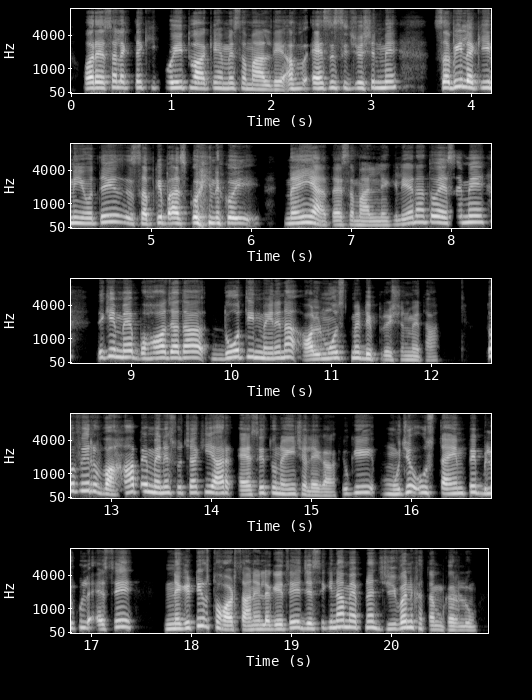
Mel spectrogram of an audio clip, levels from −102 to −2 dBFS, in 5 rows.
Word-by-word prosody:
और 220 +1 +7
ऐसा 225 +2 +3
लगता 235 0 -2
है - - 0
कि 230 -1 -17
कोई 230 +1 +3
तो 230 - -3
आके 210 +1 +2
हमें 210 0 -1
संभाल 180 -5 0
दे। 160 - -1
अब 195 +1 -2
ऐसी 215 +2 -2
सिचुएशन 220 0 -3
में 240 +1 0 0.4
सभी 235 +4 +4
लकी 235 -2 +3
नहीं 225 -1 +1
होते, 240 +2 -1
सबके 195 +3 +1
पास 210 -1 +4
कोई 225 - +6
न 215 -1 +1
कोई 210 -2 +4 0.4
नहीं 230 +3 +4
आता 155 -6 0
है 155 - 0
संभालने 150 -2 -4
के 160 - -13
लिए। 185 +4 -2
है 220 - 0
ना? 250 0 -1
तो 250 0 +2
ऐसे 230 +1 -1
में 255 0 +1 0.3
देखिए 280 +5 0
मैं 255 -2 +1
बहुत 215 +3 +1
ज़्यादा 235 0 +3 0.2
2-3 240 +6 0
महीने 215 0 0
ना 255 - +2 0.2
ऑलमोस्ट 210 +5 -1
मैं 225 -1 0
डिप्रेशन 160 -5 -5
में 150 -2 -5
था। 135 0 -15 0.5
तो 295 - +1
फिर 310 -1 +1
वहाँ 230 +6 +3
पे 285 - +3
मैंने 235 -2 +2
सोचा 230 +1 -4
कि 245 +1 -4
यार! 220 0 +2
ऐसे 170 +6 0
तो - - 0
नहीं 190 -2 -1
चलेगा। 140 -7 -3
क्योंकि 235 +4 -4 0.2
मुझे 190 +8 0
उस 230 -2 -2
टाइम 205 +1 +2
पे 250 +4 -1
बिल्कुल 215 +5 -4
ऐसे 255 +4 -1 0.3
नेगेटिव 220 +10 +2
थॉट्स 165 -5 +3
आने 160 +2 +1
लगे 175 +1 +1
थे 240 +1 +3
जैसे 205 +2 -6
कि 235 - -3
ना 260 +2 +4
मैं 250 -2 +2
अपना 240 +1 -1
जीवन 230 +6 +3
ख़त्म 165 -8 -5
कर 145 0 -3
लूँ। 140 -1 -5
220 Hz, 230 wpm, -22 LUFS, 185-235 Hz, 0.5 s, और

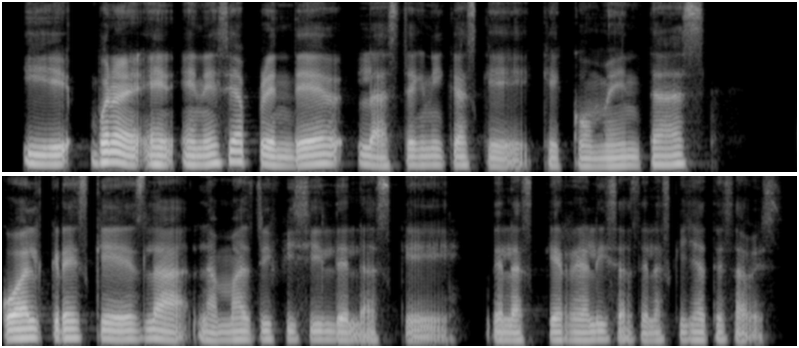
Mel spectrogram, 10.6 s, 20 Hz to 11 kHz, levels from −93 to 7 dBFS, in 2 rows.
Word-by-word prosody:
Y 130 -2 +3
bueno 155 +1 +7
en 130 -1 +4
en 125 -1 +2
ese 140 +5 +3
aprender 130 -3 +3
las 120 -4 -1
técnicas 120 0 -2
que 105 -3 -5
que 110 - -5
comentas, 115 +6 -2 0.6
¿cuál 130 +1 +6
crees 130 0 +1
que 115 -2 +2
es 115 +1 -2
la 120 -4 +2
la 105 -2 -3
más 110 +1 -2
difícil 115 -1 -5
de 110 -1 +1
las - - -4
que - - -7
de 105 - -3
las 100 -1 -2
que 105 +1 -2
realizas, 110 +3 -3
de 100 - -5
las 100 +3 -7
que 105 - -8
ya 105 0 -3
te 110 - -7
sabes? 115 - -8
115 Hz, 180 wpm, -23 LUFS, 110-130 Hz, 0.6 s, bueno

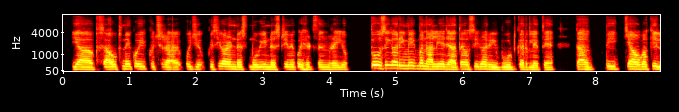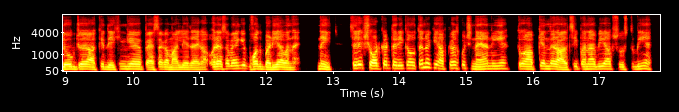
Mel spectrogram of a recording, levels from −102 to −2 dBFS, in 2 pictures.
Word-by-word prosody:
या 135 -2 +2
साउथ 140 0 +1
में 155 0 +1
कोई 150 0 0
कुछ 145 -1 -9
रहा 130 0 0
कुछ 140 -1 -7 0.2
किसी 140 +2 -6
और 150 -1 +5
इंडस 135 -2 0
मूवी 140 +1 +1
इंडस्ट्री 135 +1 -2
में 140 - -1
कोई 140 -1 +1
हिट 130 0 -4
फ़िल्म 135 0 -4
रही 125 0 -2
हो। 130 0 -5 0.3
तो 195 - +7
उसी 195 +1 0
का 195 0 +4
रीमेक 175 -1 -1
बना 155 -4 +2
लिया 150 0 +3
जाता 135 0 +1
है, 135 - 0
उसी 140 +3 -4
का 145 -1 +2
रिबूट 130 +1 +1
कर 125 -2 -2
लेते 120 0 -2
हैं 125 +1 -4 0.3
ताकि 140 +2 -1
क्या 150 - +2
होगा 145 0 +3
कि 155 - +2
लोग 140 0 +4
जो 150 - +4
है 145 - +4
आके 135 +2 0
देखेंगे 150 +3 0
पैसा 125 +3 0
कमा 130 -2 0
लिया 125 0 -2
जाएगा। 120 -1 -2
और 145 +1 0
ऐसा 150 +2 +2
नहीं 170 +1 +1
है - - -5
कि 190 - +1
बहुत 145 +2 +2
बढ़िया 135 +1 +4
बना 125 -2 0
है, - - -6 0.3
नहीं। 145 -5 +1 0.3
सिर्फ़ 200 +1 +4
शॉर्टकट 180 +3 +3
तरीका 185 0 0
होता 185 +4 -1
है - - +1
ना 255 - +4
कि 220 -2 -2
आपके 165 +3 -1
पास 190 -1 0
कुछ 190 -5 -5
नया 145 +2 +2
नहीं 160 +1 -4
है 175 -1 -3 0.2
तो 155 - +2
आपके 145 +2 +1
अंदर 155 -1 +1
आलसीपना 145 +4 +1
भी 150 +2 -1
है, 155 - +3
आप 150 - -2
सुस्त 135 -1 -9
भी 150 +3 -3
है 165 -5 -4
145 Hz, 260 wpm, -23 LUFS, 130-155 Hz, 0.3 s, तो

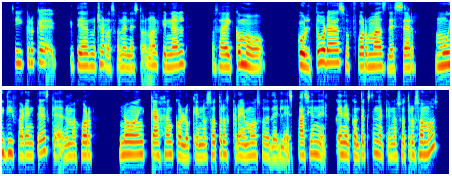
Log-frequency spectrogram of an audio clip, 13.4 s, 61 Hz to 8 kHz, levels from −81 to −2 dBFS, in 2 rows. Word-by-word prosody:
Sí, 235 -2 -5
creo 245 +1 -4
que, 245 -1 -1 0.3
tienes 205 -1 +2
mucha 200 +2 -2
razón 180 -1 -6
en 185 -1 -3
esto, 180 0 -5
¿no? - - -3
Al 210 - -2
final, 200 +3 0 0.3
o - - -10
sea, 190 0 -1
hay 190 -1 +4
como, 200 -3 +2 0.4
culturas 245 +5 +6
o - - -5
formas 195 0 +3
de 170 -1 -3
ser 180 +1 0 0.2
muy 210 +3 +4
diferentes 200 +2 -2
que - - -6
a - - -2
lo 170 - -4
mejor, 185 +1 0 0.4
no 195 +1 +4
encajan 200 0 +2
con 180 -2 0
lo 160 0 -1
que 175 - -4
nosotros 190 +4 -2
creemos 185 0 -3
o 175 -2 -3
del 150 -1 -5
espacio 190 +5 -1
en 200 -2 -2
el 175 - -5
en 195 - +1
el 185 -2 +1
contexto 185 +4 -3
en 205 - -1
el 185 - -4
que 175 - -10
nosotros 185 +1 -5
somos. 220 +11 +1
195 Hz, 205 wpm, -22 LUFS, 180-205 Hz, 0.4 s, culturas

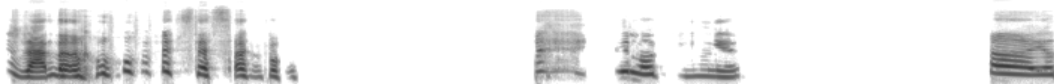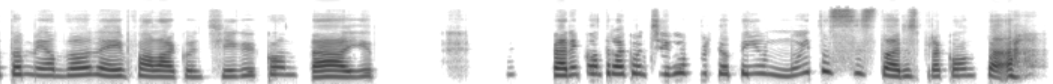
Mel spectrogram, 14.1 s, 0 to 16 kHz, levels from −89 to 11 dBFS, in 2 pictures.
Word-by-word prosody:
Já 220 -1 +8
não, 260 -3 +6 0.5
mas 435 -5 -2
essa 285 -3 +3
é - - +4
boa. 230 -1 -6 2.1
Que 445 0 +1
louquinha. 260 -8 -3 1.7
Ai 335 -4 +5
eu 315 - +1
também 325 -2 -3
adorei 285 -1 0
falar 245 -3 +2
contigo 245 +2 -8
e - - -6
contar 295 -8 +2
aí 235 +2 0 1.2
Espero 295 +1 +5
encontrar 345 0 0
contigo, 355 +1 -5
porque 360 -2 -10
eu 340 - -3
tenho 355 0 -6
muitas 360 - -5
histórias 265 -8 0
para 255 +1 -5
contar. 280 +2 -1
290 Hz, 115 wpm, -23 LUFS, 250-335 Hz, 2.1 s, Já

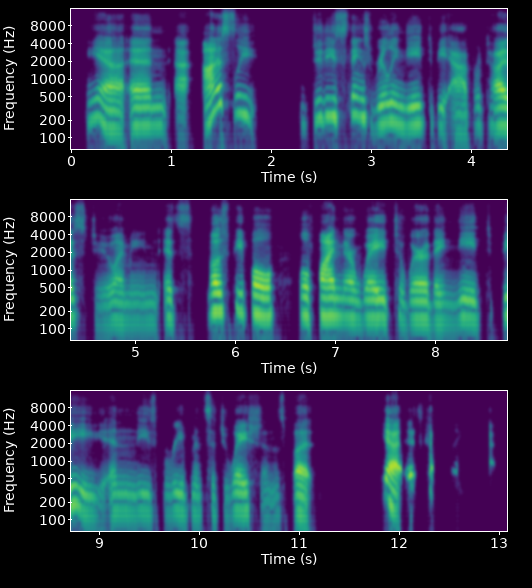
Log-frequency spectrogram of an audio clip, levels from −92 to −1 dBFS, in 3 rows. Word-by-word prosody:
Yeah, 195 -10 0
and, 165 0 -1
h - - -4
honestly, 265 - +1 0.5
do 215 +2 -10
these 235 0 -6
things 245 -3 -6
really 185 +2 -4
need 170 +1 -5
to - - -28
be - - -10
advertised 160 +5 -1
to, 125 +3 -13
I 140 -1 -5
mean, 135 0 -17
it's 155 -1 -9 0.2
most 200 0 +5
people 185 -5 +4 0.2
will 175 -1 +1
find 170 -1 +7
their 160 -1 -2
way 155 +1 +1
to 155 -2 -16
where 150 +1 0
they 135 -1 -6
need 145 +2 -7
to - - -32
be 150 -9 -6
in 135 0 -11
these 135 0 -13
bereavement 135 -1 -13
situations, 125 -2 -7
but, - - +4 0.7
yeah, 415 - +11
it's 290 0 -2
kinda 385 - -7 0.4
like - - -89
that 475 - -16
160 Hz, 175 wpm, -24 LUFS, 135-185 Hz, 0.7 s, yeah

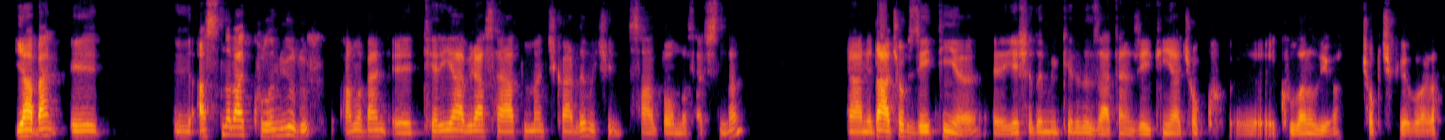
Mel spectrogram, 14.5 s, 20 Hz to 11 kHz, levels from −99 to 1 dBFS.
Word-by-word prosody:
Ya, 145 +1 +10
ben, 155 +1 +4
eee, 130 0 +1 0.8
eee, 125 0 -6
aslında 175 +6 +2
belki 175 -1 +5
kullanıyordur 145 0 -1 0.3
ama 125 +3 -3
ben, 140 0 -1
eee, 110 0 -2
tereyağı 135 +1 +2
biraz 130 0 +2
hayatımdan 125 +2 0
çıkardığım 125 +4 -3
için, 95 - -11
sağlıklı 105 -1 -4
olması 100 -1 -6
açısından. 105 - -6 1.0
Yani, 120 0 +2
daha 135 -2 +10
çok 135 -4 0
zeytinyağı, 120 -4 0
eee, 95 - -2
yaşadığım 110 +4 -2
ülkede 115 0 -5
de 110 -2 -2
zaten 95 0 -2
zeytinyağı 100 +1 -1
çok, - - -7
eee, - - -8
kullanılıyor. 100 -3 -1 0.2
Çok - - -3
çıkıyor 85 - -1
bu 90 - -3
ara. 85 - -2
120 Hz, 145 wpm, -25 LUFS, 105-135 Hz, 1.0 s, Ya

